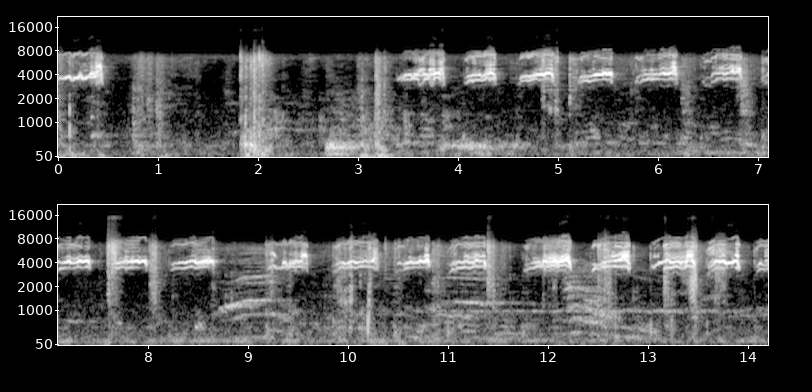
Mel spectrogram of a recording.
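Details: A baby pigeon walks about while uttering thin, high, wheezy squeaks, repeated steadily about twice a second, with some scuffling and rustling at the start.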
